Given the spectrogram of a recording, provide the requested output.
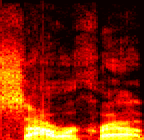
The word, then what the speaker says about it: sauerkraut: We say it's sauerkraut, but it's not spelled that way.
